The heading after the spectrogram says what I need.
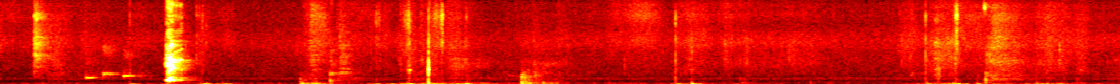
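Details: Hiccups in a child: abrupt, short gulping sounds recurring about every second in a quiet room.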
